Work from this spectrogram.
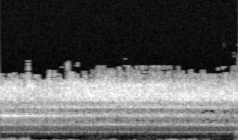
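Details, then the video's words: Crickets heard during a family hike up a mountain in Holy Week: a steady, high, ringing chorus of continuous tones, with low thumping footsteps and rustling beneath. "Ayan, pakinggan ninyo ha, yung mga tunog ng mga kuliglig."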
